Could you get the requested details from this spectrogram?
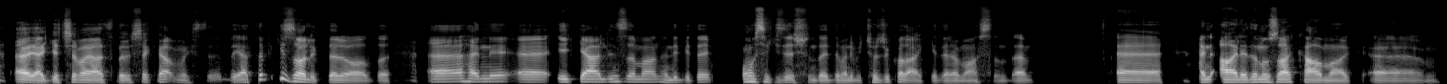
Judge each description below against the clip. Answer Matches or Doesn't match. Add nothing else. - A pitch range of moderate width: Matches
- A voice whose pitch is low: Matches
